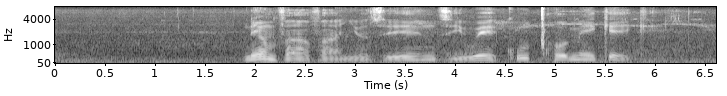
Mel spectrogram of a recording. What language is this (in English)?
Xhosa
